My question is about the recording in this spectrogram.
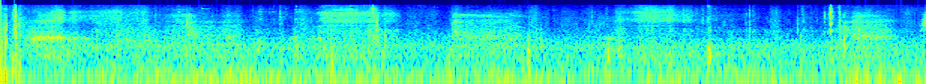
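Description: Footsteps on concrete from rubber boots, with scattered light taps over a steady low rumble and a sharp click at the very start.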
